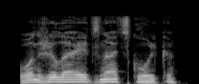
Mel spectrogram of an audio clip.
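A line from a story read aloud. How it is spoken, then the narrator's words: Calm. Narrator (Russian): Спокойно сказал Ким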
